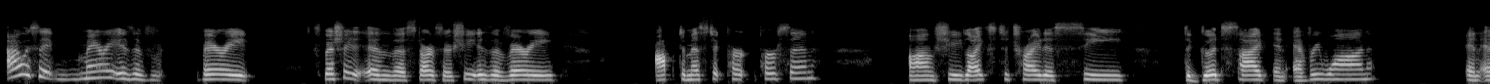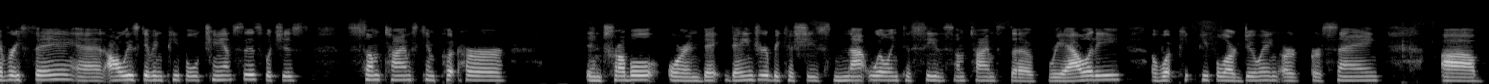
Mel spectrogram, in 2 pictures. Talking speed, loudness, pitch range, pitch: 140 wpm, -23 LUFS, 185-225 Hz, 205 Hz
